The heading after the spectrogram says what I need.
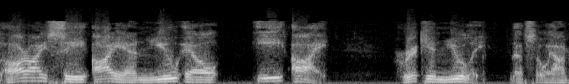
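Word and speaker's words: Ricinulei: It's called the Riccinuli. It's spelled R-I-C-I-N-U-L-E-I. Riccinuli.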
